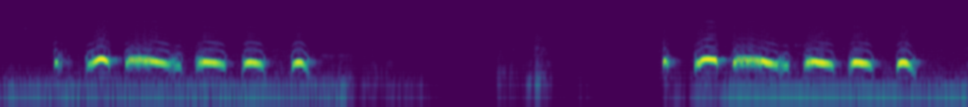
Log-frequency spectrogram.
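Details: Spotted dove calling in a lure recording for prompting quiet doves: two phrases of mellow coos, one drawn-out slurred note and several short arched ones, split by a silent gap, with a steady low hum.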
